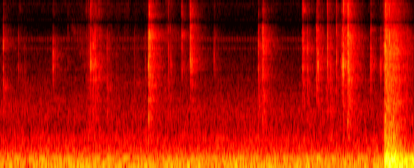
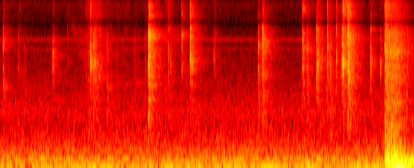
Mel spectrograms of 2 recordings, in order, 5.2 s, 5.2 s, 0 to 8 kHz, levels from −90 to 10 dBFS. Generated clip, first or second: first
